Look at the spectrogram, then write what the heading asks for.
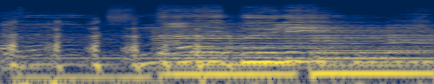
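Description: A song plays on air at steady volume, with sustained melodic tones over a steady low bass line, filling the whole short stretch without any talking.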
